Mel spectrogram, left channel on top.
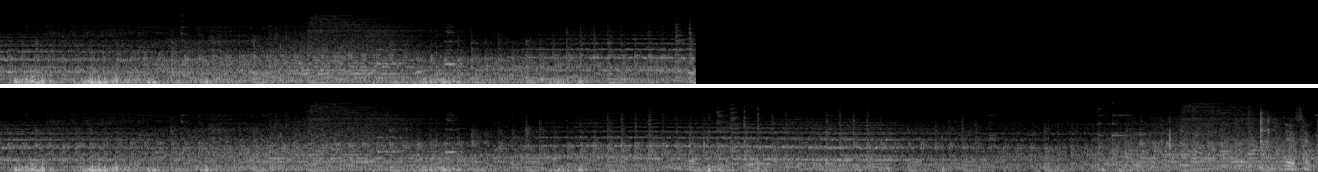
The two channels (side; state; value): left; drops out; at 7.0 s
